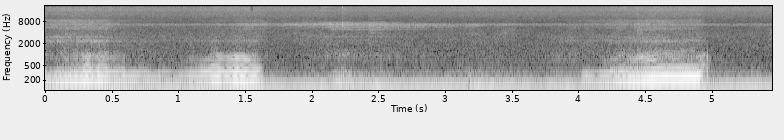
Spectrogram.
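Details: Cat named Chowder snoring loudly during a nap.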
